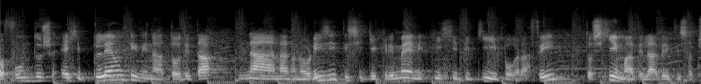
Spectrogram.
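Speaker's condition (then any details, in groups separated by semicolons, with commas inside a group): No condition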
